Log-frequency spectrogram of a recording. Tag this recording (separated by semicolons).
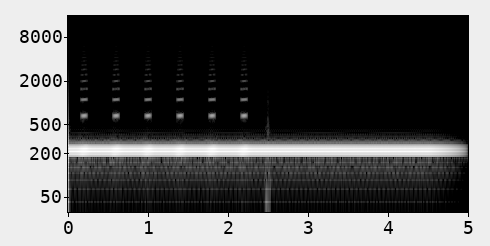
fade; mono; wahwah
